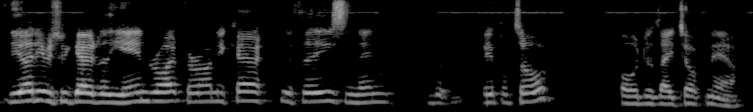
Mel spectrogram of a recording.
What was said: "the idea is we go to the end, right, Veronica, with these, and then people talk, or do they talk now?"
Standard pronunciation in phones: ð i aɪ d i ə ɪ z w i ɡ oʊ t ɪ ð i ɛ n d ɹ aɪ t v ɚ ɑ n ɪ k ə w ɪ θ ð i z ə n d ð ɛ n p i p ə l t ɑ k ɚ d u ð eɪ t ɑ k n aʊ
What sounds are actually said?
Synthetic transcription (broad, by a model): ð i aɪ d i ə ɪ z w i ɡ oʊ t ɪ ð i ɛ n d ɹ aɪ t v ɚ ɑ n ɪ k ə w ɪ ð i z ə n ð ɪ n p i p l t ɑ k ɚ d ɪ ð eɪ t ɑ k n aʊ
